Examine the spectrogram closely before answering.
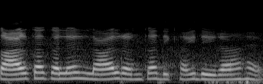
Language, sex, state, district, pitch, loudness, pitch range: Hindi, female, Bihar, Darbhanga, 245 Hz, -25 LUFS, 235-260 Hz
